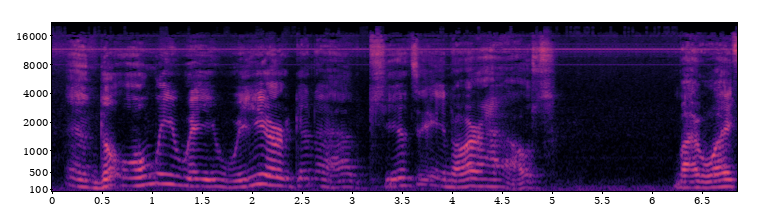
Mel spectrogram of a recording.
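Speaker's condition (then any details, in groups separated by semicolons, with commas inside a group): Cerebral palsy; from birth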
